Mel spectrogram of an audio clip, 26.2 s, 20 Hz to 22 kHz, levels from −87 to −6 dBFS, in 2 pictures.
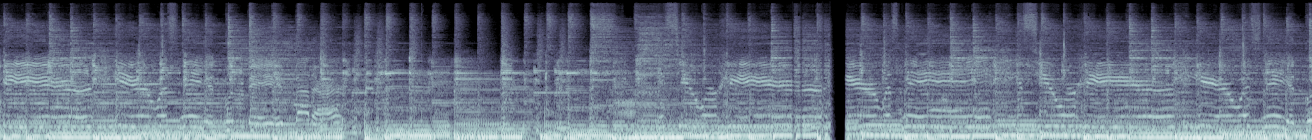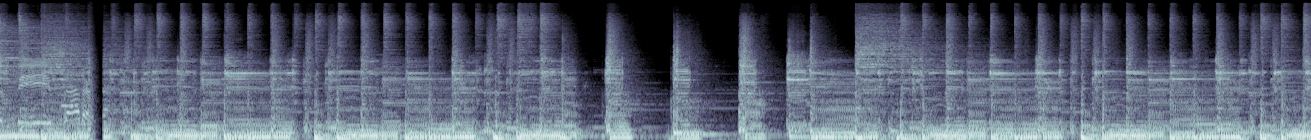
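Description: From 4.22 to 12.21 s, periodic USB or driver dropouts blank about half a millisecond every 2.0 s, giving roughly five evenly spaced ticks rather than the choppier irregular gaps of network loss. Between 7.91 and 8.47 s, repeated packet loss produces a robotic chop: four holes, the longest 157 ms, patched by repeating sound, concealing nearly 40% of the stretch. At 14.01 to 14.17 s, a single burst of packet loss removes about 140 ms, and the last sound is stretched and faded across the gap before the audio resumes further on.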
